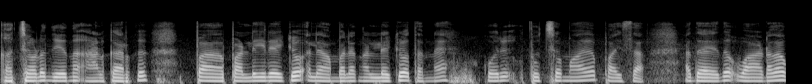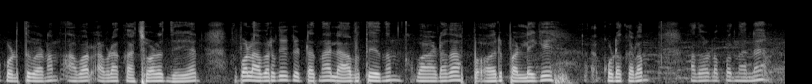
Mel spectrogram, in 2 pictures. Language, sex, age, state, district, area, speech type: Malayalam, female, 45-60, Kerala, Pathanamthitta, rural, spontaneous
